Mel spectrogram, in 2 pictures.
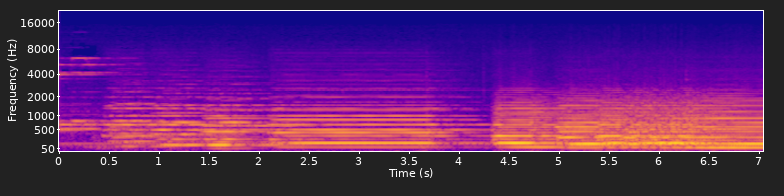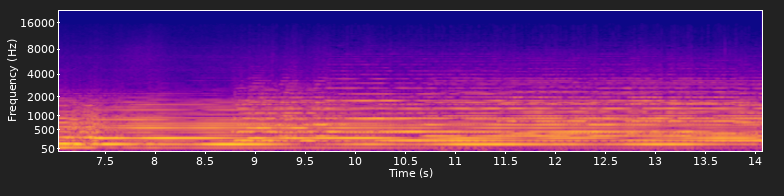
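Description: Pipe organ playing sustained chords over a deep bass. A little past four seconds it drops out briefly, then comes back louder and fuller, the chords changing slowly.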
